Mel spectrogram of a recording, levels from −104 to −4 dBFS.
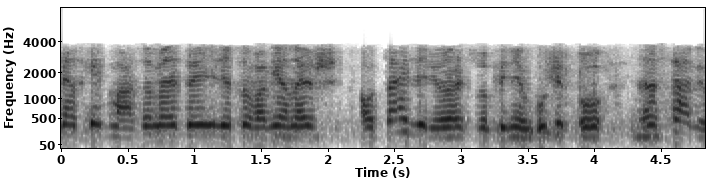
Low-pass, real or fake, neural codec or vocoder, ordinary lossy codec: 7.2 kHz; real; none; AAC, 16 kbps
